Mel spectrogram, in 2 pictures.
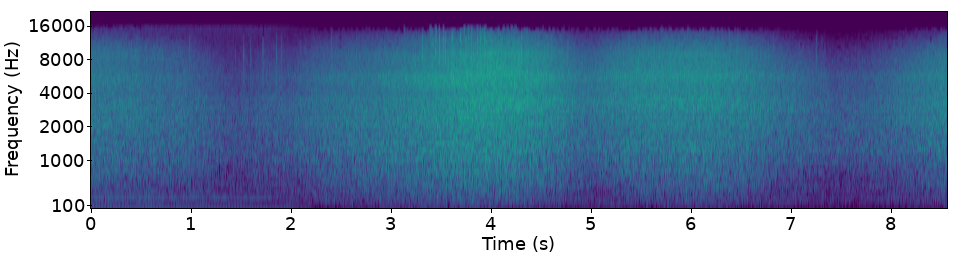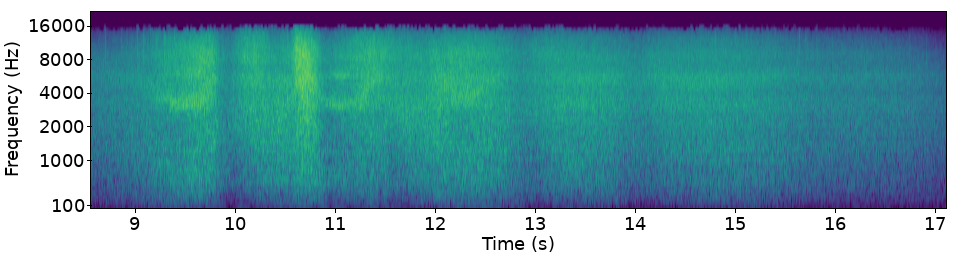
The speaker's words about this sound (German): Also das hat eine Person gespielt und das ist eine Art Regenmacher, glaube ich. Das ist entweder so ein langer Stab oder in einer Trommel Kugeln drin und die hin und her geschwenkt werden und dann hört sich das an wie Regen.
